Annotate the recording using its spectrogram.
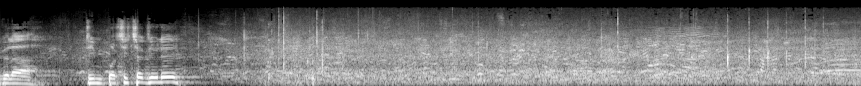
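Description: A large outdoor crowd chatters and cheers.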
